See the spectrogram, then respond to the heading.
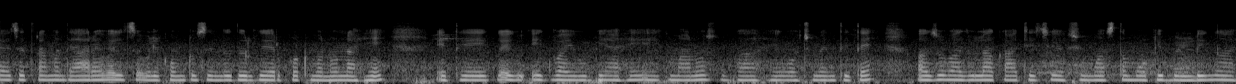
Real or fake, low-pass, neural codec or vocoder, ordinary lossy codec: real; 7.2 kHz; none; none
